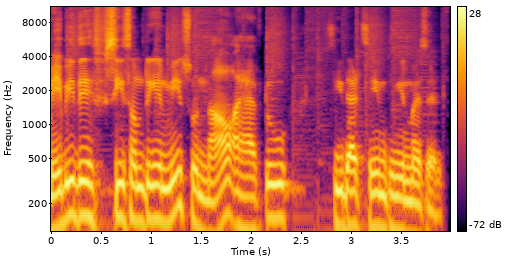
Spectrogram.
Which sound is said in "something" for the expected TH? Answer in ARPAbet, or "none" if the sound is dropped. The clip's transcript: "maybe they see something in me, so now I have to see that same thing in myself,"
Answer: T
